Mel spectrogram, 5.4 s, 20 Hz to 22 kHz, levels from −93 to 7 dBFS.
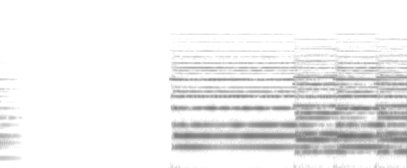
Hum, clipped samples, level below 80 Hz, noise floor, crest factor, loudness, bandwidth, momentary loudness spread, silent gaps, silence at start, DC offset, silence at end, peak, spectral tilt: none; under 0.1%; under -90 dBFS; under -90 dBFS; 16 dB; -42 LUFS; 11 kHz; 5 LU; 0.32-2.12 s; 0 s; under 0.1%; 0 s; -28 dBFS; 1.5 dB/octave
